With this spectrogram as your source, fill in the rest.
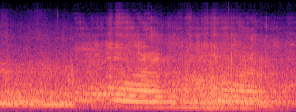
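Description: GT race cars roar past at Brands Hatch, loud engines rising and falling in pitch as they sweep by one after another, with a commentator faintly under the noise.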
